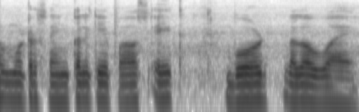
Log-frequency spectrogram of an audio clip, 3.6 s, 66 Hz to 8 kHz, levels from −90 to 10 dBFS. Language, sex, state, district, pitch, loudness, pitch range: Hindi, male, Uttar Pradesh, Shamli, 110 Hz, -18 LUFS, 110-115 Hz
